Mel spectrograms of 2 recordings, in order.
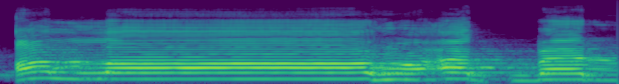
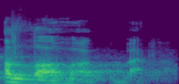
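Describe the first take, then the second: First: It is drawn out long. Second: It is said short and quick.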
